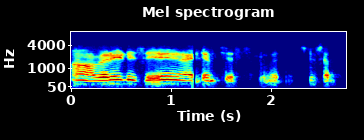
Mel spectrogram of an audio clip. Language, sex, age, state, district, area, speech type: Telugu, male, 30-45, Telangana, Nagarkurnool, urban, conversation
